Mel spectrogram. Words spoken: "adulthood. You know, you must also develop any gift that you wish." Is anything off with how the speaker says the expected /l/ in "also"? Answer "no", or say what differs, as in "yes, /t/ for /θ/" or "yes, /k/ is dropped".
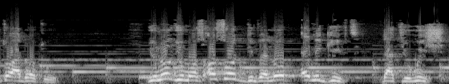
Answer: no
